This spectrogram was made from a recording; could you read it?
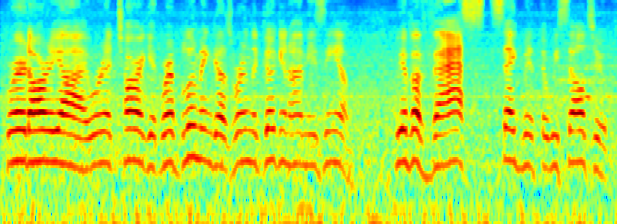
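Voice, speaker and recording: High-voiced man pitching his company. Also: fairly even intonation, a little fast, background noise. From New York. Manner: fluent pitch-like, listing partners. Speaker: company founder. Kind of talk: interview answers.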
